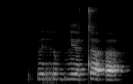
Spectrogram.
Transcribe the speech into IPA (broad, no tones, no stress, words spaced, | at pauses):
ʔɨrub lʲɐ tɐʔɐ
